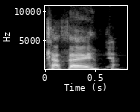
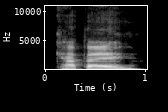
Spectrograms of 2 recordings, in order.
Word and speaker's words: Cathay: I don't know how to say this lady's name, but Cathay. Cathay. Yeah. It sounds like when you get drunk one day, you can't say Kathy, so you say Cathay.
